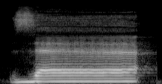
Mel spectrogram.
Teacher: জিহ্বার আগা সামনের নিচের 2 দাঁতের পেট ও আগার সঙ্গে লাগিয়ে উচ্চারিত হয়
